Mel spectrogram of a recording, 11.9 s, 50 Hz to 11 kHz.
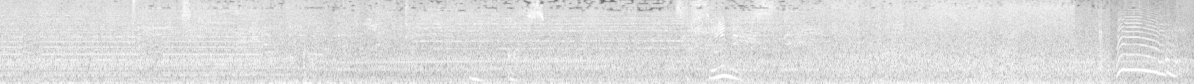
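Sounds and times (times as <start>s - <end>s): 
sandstorm wind roar: 0.0s - 11.9s
tonal voice-like sweep: 4.7s - 5.7s
speech: 7.1s - 7.5s.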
